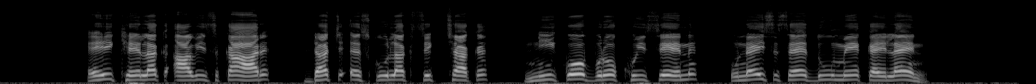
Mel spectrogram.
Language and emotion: Maithili, neutral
